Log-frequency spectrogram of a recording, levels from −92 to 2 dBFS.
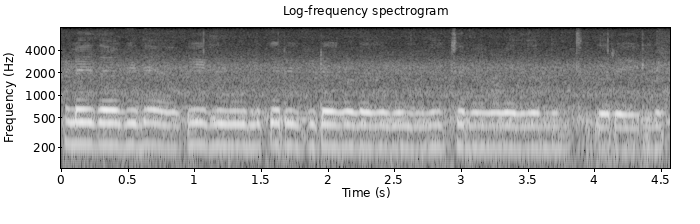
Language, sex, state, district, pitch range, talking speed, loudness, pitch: Kannada, female, Karnataka, Dakshina Kannada, 195-210 Hz, 105 wpm, -15 LUFS, 200 Hz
